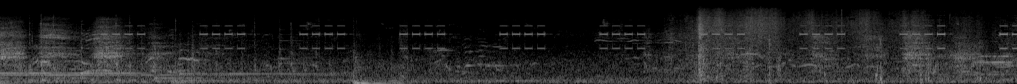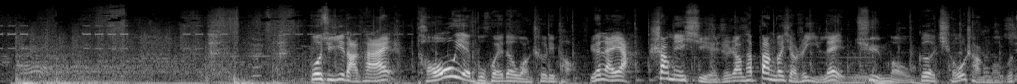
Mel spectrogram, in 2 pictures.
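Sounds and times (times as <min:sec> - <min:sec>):
alarm clock beeping in a trash can: 0:01.1 - 0:07.4, 0:08.0 - 0:14.9
deep rumble: 0:10.4 - 0:15.1
speech: 0:13.3 - 0:20.3.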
